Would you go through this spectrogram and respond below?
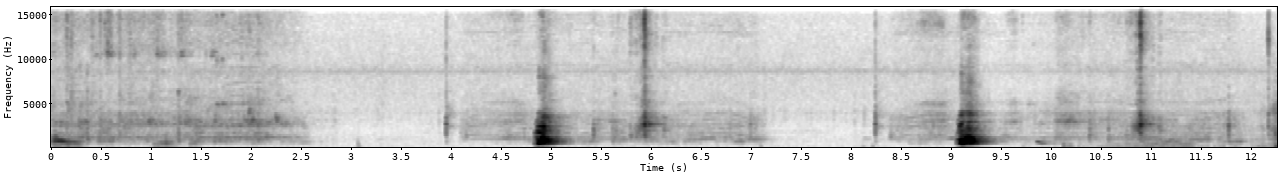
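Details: Boxer dog versus an excavator: two sharp, loud single barks about four seconds apart, between them a thin steady whine from machinery and faint rustling.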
